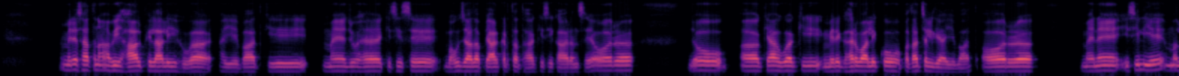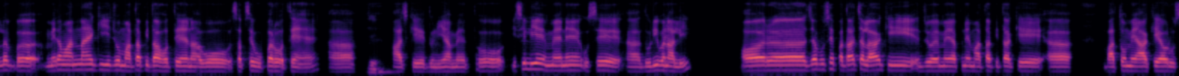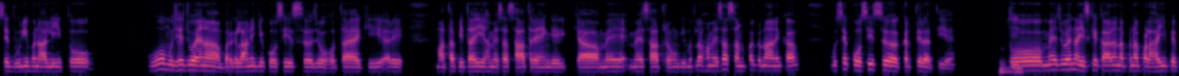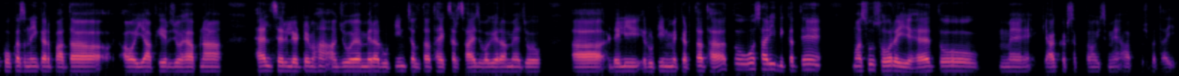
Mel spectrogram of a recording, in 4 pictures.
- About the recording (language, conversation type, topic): Hindi, advice, मेरा एक्स बार-बार संपर्क कर रहा है; मैं सीमाएँ कैसे तय करूँ?
- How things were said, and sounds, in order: in English: "फोकस"; in English: "हेल्थ"; in English: "रिलेटेड"; in English: "रूटीन"; in English: "एक्सरसाइज़"; in English: "डेली रूटीन"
